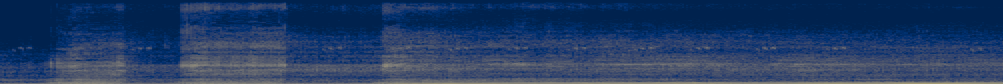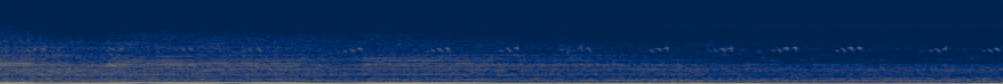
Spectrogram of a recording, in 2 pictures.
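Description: Child's small dirt bike engine revving in three short bursts, then running at a fairly steady pitch as the bike rides away, fading after about seven seconds.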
